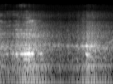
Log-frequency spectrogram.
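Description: Engine of a John Deere compact utility tractor running faintly as the tractor drives slowly past.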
